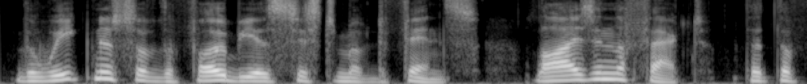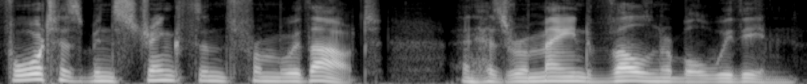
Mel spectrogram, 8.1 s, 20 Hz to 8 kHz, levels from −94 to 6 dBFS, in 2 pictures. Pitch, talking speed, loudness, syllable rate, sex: 140 Hz, 185 wpm, -19 LUFS, 5.5 syllables/s, male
